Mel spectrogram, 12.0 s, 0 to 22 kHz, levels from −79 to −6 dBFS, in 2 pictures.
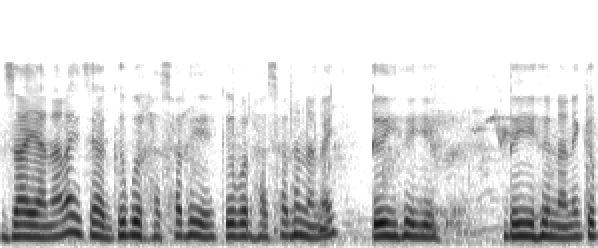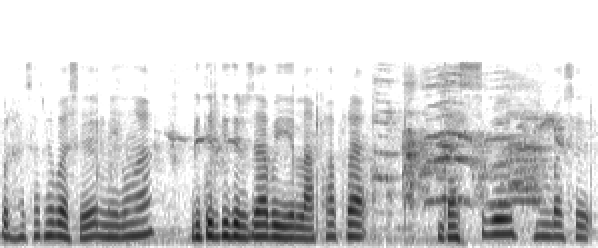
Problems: none marked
